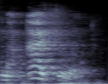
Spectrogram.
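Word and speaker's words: מעשר: Means tenth in the Hebrew and is pronounced ma'ashera.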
